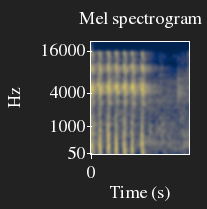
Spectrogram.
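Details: Cililin song, clean original recording: the close of a trill, six quick shrill chips at an even beat, then silence with faint distant background.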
